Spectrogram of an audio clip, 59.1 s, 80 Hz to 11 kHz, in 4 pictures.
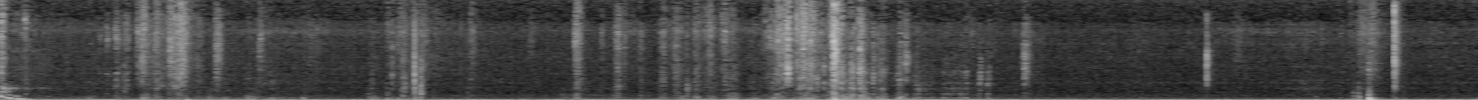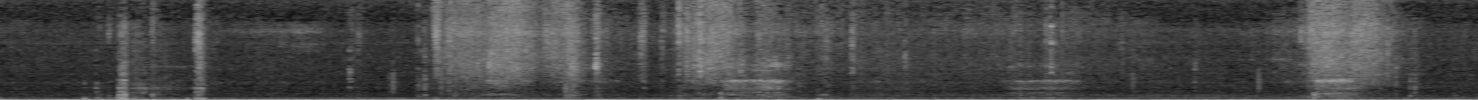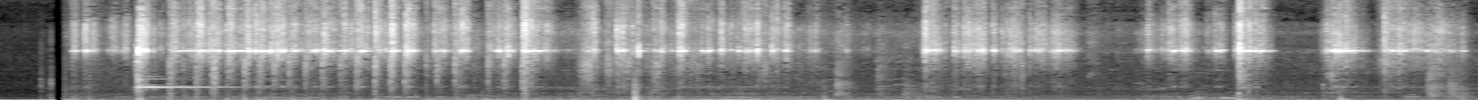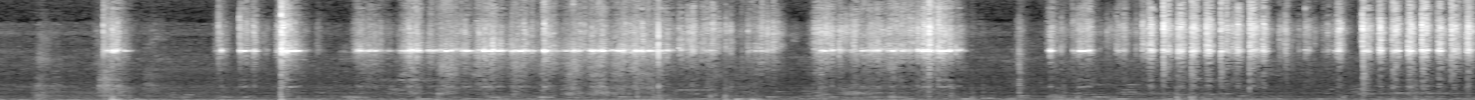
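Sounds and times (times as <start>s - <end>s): small bells jingling: 30.2s - 44.3s, 45.3s - 45.7s, 46.5s - 54.1s, 54.8s - 59.0s.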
